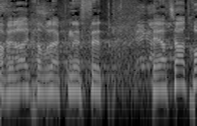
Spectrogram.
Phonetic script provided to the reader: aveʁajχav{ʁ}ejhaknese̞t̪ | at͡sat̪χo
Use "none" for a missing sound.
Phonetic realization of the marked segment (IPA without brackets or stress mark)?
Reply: ʁ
